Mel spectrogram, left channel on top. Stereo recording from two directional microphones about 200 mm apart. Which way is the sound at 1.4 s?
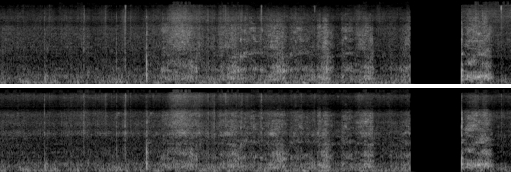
Centre (ahead or behind).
